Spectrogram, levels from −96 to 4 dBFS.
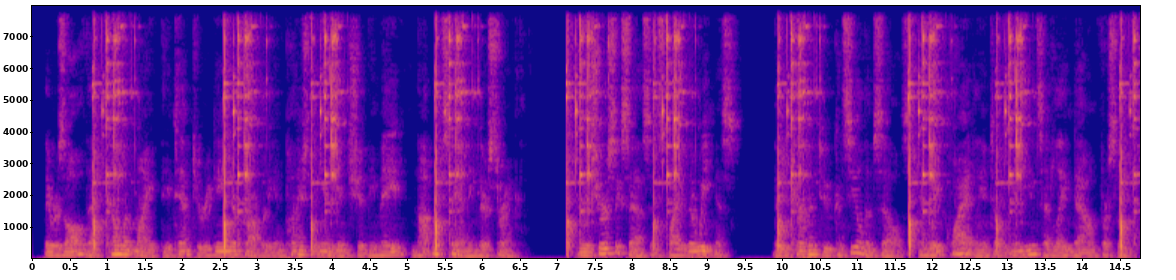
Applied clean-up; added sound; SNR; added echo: none; Shatter; -1 dB; reverberation time 0.2 s.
